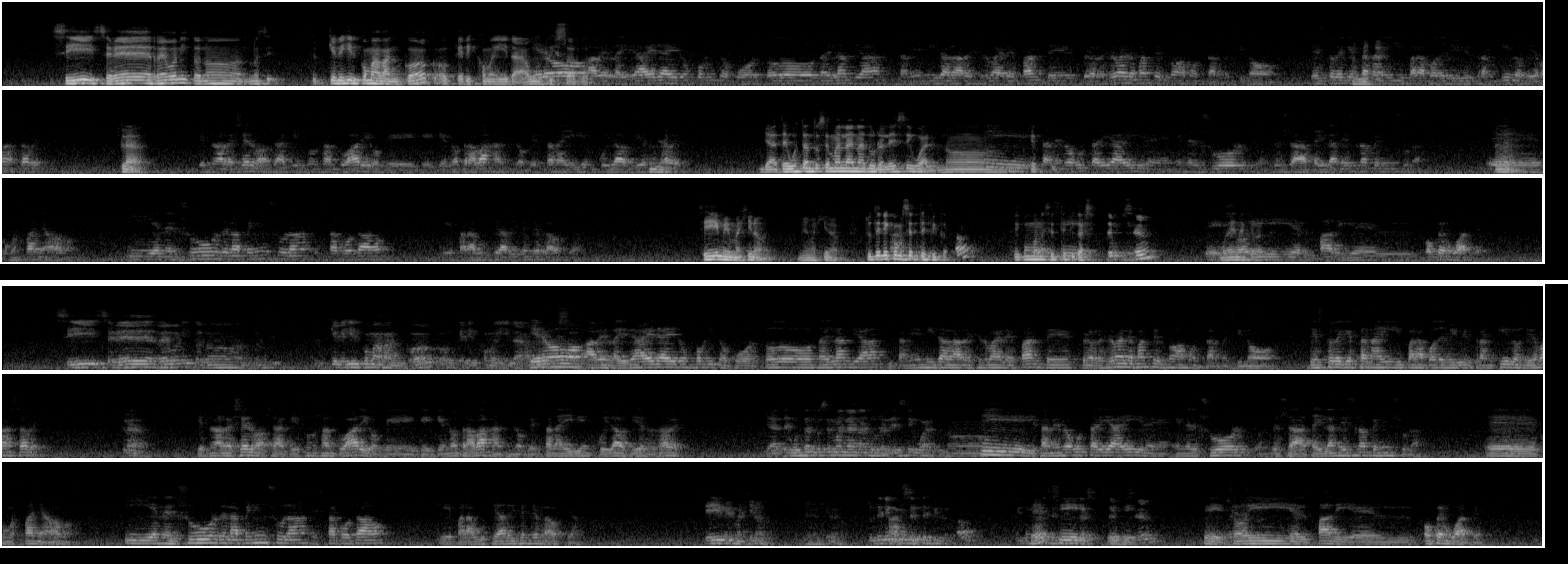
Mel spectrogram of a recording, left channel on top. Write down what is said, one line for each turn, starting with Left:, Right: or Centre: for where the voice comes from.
Left: Sí, se ve re bonito, no, no sé, ¿quieres ir como a Bangkok o quieres como ir a
Right: Quiero,
Left: un resort?
Right: a ver, la idea era ir un poquito por todo Tailandia y también ir a la reserva de elefantes, pero reserva de elefantes no a montarme, sino de esto de que están
Left: a mitad.
Right: ahí para poder vivir tranquilos y demás, ¿sabes?
Left: Claro.
Right: Que es una reserva, o sea, que es un santuario, que, que- que no trabajan, sino que están ahí bien cuidados y eso,
Left: Ya.
Right: ¿sabes?
Left: Ya te gusta entonces más la naturaleza igual, no.
Right: Sí,
Left: que-
Right: y también me gustaría ir en, en el sur, o sea, Tailandia es una península, eh,
Left: Ah,
Right: como España, vamos. Y en el sur de la península está Koh Tao, que para bucear dicen que es la hostia.
Left: sí, me imagino, me imagino. ¿Tú tienes
Right: Así
Left: como certificado?
Right: que,
Left: ¿Tienes como
Right: ¿eh?
Left: una certificación
Right: Sí, sí,
Left: de buceo?
Right: sí. Sí,
Left: Buena,
Right: soy
Left: qué bacán.
Right: el PADI, el Open Water.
